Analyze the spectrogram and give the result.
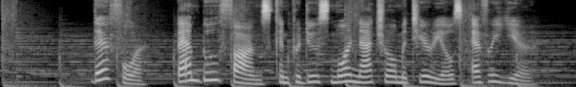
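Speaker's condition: No condition

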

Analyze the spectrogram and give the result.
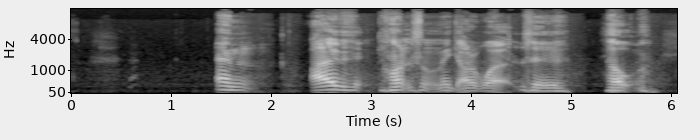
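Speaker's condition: Spastic cerebral palsy; spastic type from birth, 37 minutes without breath, brain damage, tight muscles, involuntary movements, poor balance; adult, constant pain, major fatigue, 200-300% extra energy use, slow writing and typing, sought therapy; predicted never to walk or talk, prediction proved wrong

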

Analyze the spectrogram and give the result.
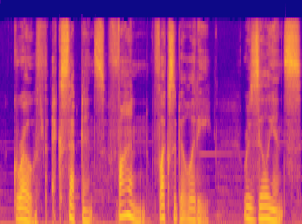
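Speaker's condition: No condition

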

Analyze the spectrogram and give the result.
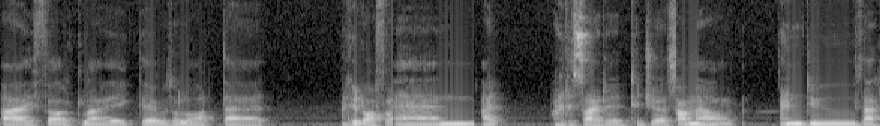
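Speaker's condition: Stutter; onset at age 3; prolonged sounds

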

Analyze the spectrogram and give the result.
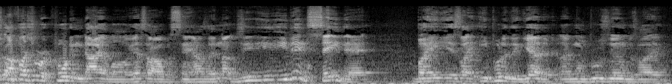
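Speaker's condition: No condition

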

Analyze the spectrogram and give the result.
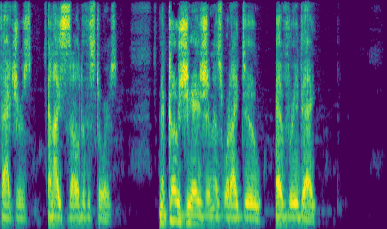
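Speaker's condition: Laryngectomy; larynx removed 2019, stoma, Shiley trach tube after surgery, secondary voice prosthesis 7 months later at another hospital; speaks with voice prosthesis, no natural voice; electrolarynx hard to use and not understood by others, including on phone

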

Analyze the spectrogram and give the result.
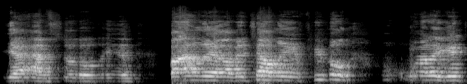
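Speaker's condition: Cerebral palsy

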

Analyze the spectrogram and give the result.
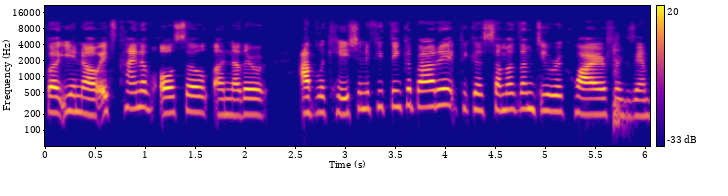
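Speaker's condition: No condition

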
